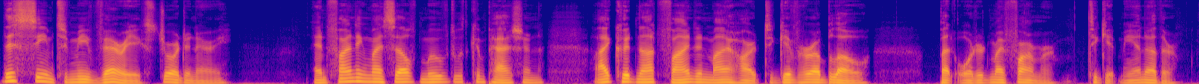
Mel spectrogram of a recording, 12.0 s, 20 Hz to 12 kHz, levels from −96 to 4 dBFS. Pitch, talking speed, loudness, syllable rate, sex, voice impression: 100 Hz, 160 wpm, -20 LUFS, 5.1 syllables/s, male, very masculine, very adult-like, slightly old, very thick, tensed, very powerful, slightly dark, slightly soft, very clear, fluent, very cool, intellectual, slightly refreshing, sincere, very calm, very mature, very friendly, reassuring, unique, slightly elegant, very wild, sweet, lively, kind, slightly intense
